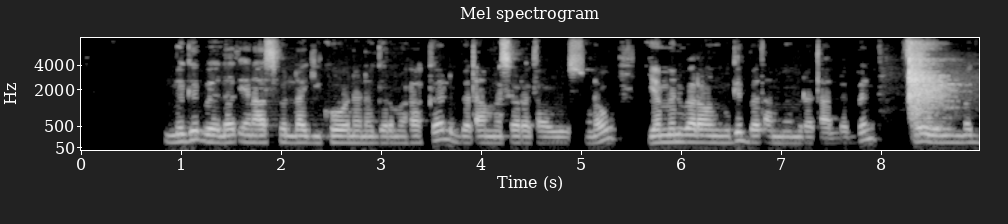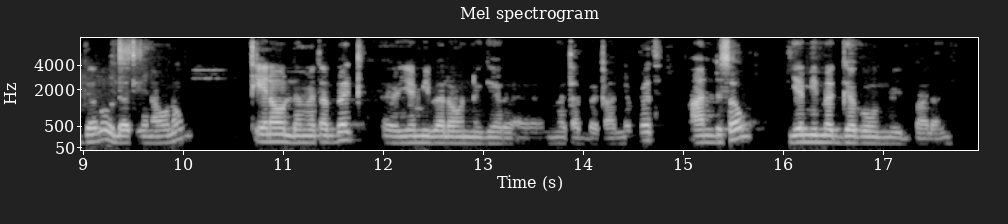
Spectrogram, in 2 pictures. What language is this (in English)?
Amharic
